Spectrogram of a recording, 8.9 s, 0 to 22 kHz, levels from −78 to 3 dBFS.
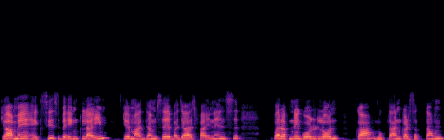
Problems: none marked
